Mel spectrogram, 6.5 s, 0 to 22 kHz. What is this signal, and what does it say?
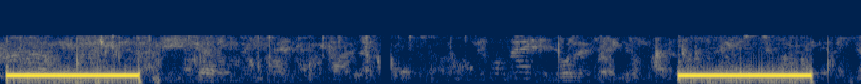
Ringback tone (Europe, 425 Hz), with speech.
